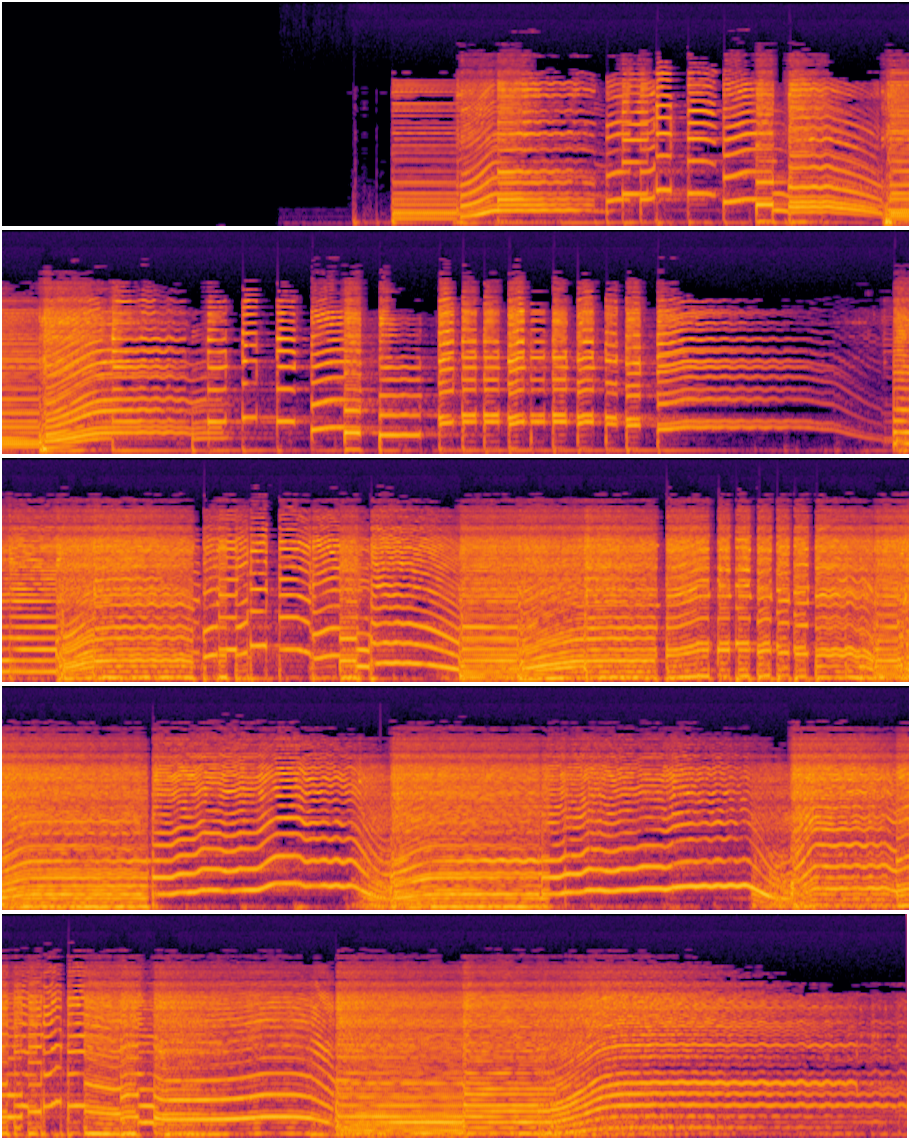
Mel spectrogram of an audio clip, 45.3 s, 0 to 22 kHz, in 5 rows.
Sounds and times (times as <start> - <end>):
Strum: 3.5 - 45.3.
